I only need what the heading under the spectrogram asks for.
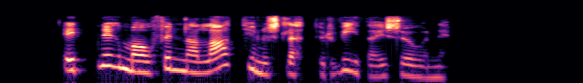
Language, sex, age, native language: Icelandic, female, 40-49, Icelandic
